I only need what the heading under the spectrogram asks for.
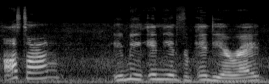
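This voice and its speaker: A hoarse woman from the United States doing a casual, upbeat tarot livestream and greeting viewers by name. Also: mid-range voice, very animated, normal speed, pushed and bright, a little hiss or hum, rough recording. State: hoarse from shouting. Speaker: tarot reader.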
